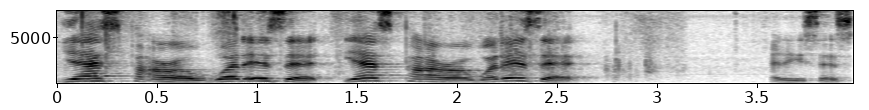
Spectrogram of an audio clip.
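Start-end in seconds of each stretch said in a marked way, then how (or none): 0.0-2.7 loud, higher, prompt reply; eager answer. Acted. Storyteller as Moshe and Aaron running up to Paro, answering loudly. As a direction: answer the king's call urgently, voice raised.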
